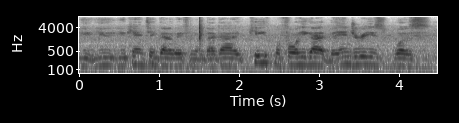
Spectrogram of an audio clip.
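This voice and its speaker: A man's voice: medium pitch, level tone, fairly quick, noisy background. Enthusiastic man on a distant mic. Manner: enthusiastic, hypes people up. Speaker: podcast co-host. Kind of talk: casual boxing podcast talk.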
